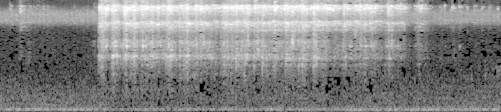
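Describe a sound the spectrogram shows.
A rattle shakes with a bright, hissing jingle.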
